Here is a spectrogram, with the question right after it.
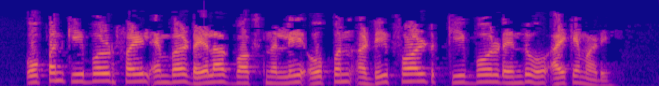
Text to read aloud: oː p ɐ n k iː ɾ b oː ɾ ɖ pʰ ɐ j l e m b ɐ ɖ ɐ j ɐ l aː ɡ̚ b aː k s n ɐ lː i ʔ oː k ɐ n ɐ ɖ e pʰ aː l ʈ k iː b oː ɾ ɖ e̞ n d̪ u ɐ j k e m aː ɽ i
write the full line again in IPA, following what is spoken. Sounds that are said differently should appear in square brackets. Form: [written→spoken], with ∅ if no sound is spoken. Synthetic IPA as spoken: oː p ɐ n k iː [ɾ→∅] b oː ɾ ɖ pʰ ɐ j l e m b ɐ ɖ ɐ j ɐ l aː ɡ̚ b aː k s n ɐ lː i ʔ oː [k→p] ɐ n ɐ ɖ [e→i] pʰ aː l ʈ k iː b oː ɾ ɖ e̞ n d̪ u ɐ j k e m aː ɽ i

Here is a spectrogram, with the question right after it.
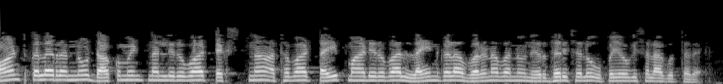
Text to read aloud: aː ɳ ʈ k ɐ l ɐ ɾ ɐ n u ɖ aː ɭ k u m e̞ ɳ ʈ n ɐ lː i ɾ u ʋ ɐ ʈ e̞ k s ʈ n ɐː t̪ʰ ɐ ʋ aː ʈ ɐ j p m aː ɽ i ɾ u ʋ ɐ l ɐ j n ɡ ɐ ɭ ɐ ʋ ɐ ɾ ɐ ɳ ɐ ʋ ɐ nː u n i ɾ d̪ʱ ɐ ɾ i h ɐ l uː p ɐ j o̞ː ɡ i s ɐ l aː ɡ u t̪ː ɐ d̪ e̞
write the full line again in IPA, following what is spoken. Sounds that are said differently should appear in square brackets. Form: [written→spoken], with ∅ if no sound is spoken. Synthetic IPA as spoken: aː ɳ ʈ k ɐ l ɐ ɾ ɐ [n→nː] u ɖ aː [ɭ→∅] k u m e̞ ɳ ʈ n ɐ lː i ɾ u ʋ ɐ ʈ e̞ k s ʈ n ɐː t̪ʰ ɐ ʋ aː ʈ ɐ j p m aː ɽ i ɾ u ʋ ɐ l ɐ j n ɡ ɐ ɭ ɐ ʋ ɐ ɾ ɐ ɳ ɐ ʋ ɐ nː u n i ɾ d̪ʱ ɐ ɾ i [h→s] ɐ l uː p ɐ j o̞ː ɡ i s ɐ l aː ɡ u t̪ː ɐ d̪ e̞

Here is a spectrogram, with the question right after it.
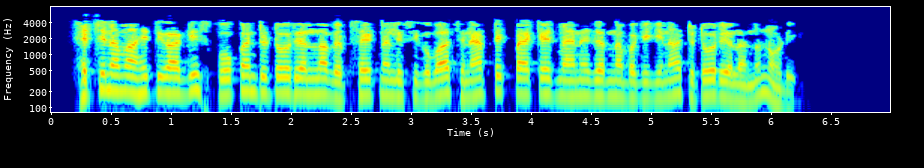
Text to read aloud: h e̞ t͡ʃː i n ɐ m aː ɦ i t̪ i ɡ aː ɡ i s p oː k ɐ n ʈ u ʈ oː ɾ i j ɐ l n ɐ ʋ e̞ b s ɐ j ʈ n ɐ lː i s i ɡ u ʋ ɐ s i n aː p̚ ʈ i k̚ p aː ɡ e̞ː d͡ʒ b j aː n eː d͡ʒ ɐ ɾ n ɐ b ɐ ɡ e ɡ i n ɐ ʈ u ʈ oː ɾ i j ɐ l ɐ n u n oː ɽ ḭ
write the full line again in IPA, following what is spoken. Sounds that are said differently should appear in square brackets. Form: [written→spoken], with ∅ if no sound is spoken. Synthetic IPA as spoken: h e̞ t͡ʃː i n ɐ m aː ɦ i t̪ i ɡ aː ɡ i s p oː k ɐ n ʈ u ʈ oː ɾ i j ɐ l n ɐ ʋ e̞ b s ɐ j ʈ n ɐ lː i s i ɡ u ʋ ɐ s i n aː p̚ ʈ i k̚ p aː [ɡ→k] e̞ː d͡ʒ [b→m] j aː n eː d͡ʒ ɐ ɾ n ɐ b ɐ ɡ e ɡ i n ɐ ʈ u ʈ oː ɾ i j ɐ l ɐ [n→nː] u n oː ɽ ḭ

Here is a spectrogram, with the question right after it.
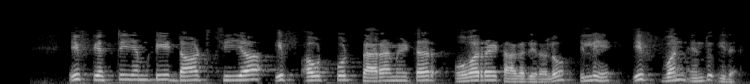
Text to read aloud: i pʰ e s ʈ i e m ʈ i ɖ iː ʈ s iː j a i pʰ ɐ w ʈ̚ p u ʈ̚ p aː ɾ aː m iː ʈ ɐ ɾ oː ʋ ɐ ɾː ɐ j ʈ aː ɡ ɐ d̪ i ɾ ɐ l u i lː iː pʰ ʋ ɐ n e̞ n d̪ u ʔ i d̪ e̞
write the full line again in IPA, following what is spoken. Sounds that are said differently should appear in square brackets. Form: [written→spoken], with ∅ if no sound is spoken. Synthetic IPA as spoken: i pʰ e s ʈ i e m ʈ i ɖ [iː→aː] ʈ s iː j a i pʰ ɐ w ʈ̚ p u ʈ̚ p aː ɾ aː m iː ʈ ɐ ɾ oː ʋ ɐ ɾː ɐ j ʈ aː ɡ ɐ d̪ i ɾ ɐ l u i lː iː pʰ ʋ ɐ n e̞ n d̪ u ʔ i d̪ e̞

